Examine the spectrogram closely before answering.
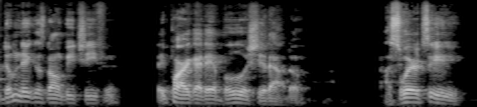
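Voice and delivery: usual speaking voice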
